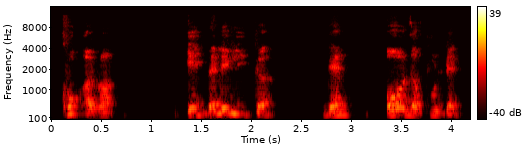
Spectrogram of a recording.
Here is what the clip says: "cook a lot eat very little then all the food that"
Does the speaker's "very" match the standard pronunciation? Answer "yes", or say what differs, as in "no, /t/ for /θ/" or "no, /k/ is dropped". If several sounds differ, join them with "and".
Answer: no, /b/ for /v/ and /l/ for /ɹ/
